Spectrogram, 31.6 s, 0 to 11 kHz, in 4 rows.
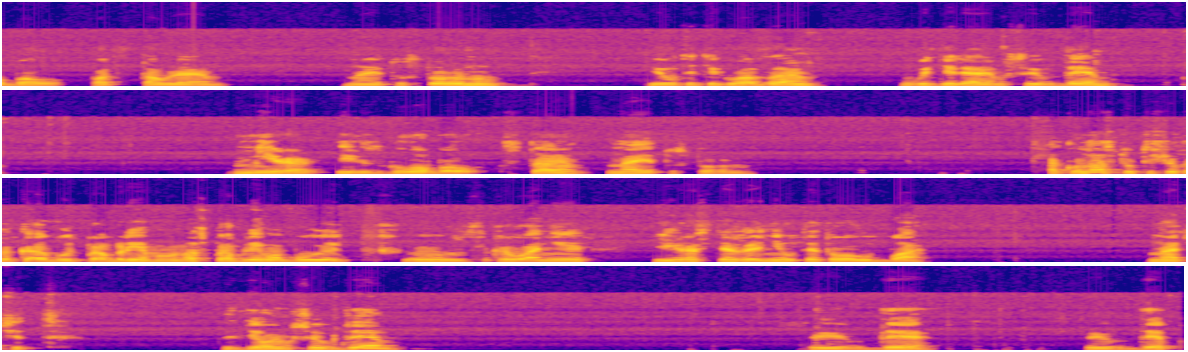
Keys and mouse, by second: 0.6-2.9 drag, 4.6-5.7 drag, 7.3 shift+d, 8.6-10.7 right drag, 11.4-13.9 drag, 14.4 shift+middle click, 22.6 click, 25.9 shift+d, 29.2 shift+d, 30.6 shift+d.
